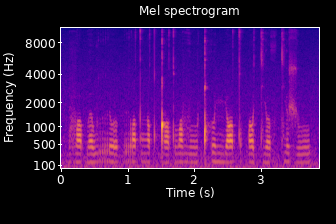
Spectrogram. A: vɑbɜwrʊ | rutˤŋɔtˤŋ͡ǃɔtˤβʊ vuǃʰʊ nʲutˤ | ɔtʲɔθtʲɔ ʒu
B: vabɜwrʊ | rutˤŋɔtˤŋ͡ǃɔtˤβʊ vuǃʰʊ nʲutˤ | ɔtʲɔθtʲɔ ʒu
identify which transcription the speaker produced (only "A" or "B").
A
